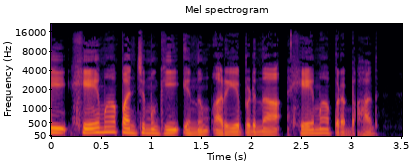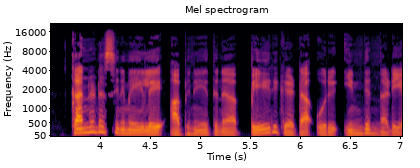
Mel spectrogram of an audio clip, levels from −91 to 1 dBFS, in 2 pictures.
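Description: At 3.04 s, right after "പഞ്ചമുഖി എന്നും അറിയപ്പെടുന്ന ഹേമ", the speech drops out for about 31 ms. This is a gap at a join of encoded pieces. Separately encoded chunks, spaced every 4.0 s, were butted together untrimmed. Encoder padding leaves brief silence with smeared edges before the speech resumes.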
